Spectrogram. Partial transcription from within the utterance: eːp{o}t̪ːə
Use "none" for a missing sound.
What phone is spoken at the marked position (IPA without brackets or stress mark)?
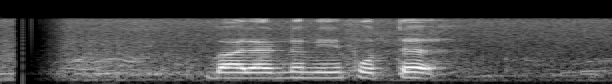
o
